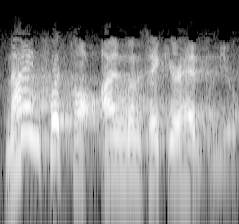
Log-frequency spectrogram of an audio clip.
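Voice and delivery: high, slow, put-on boastful voice; a hint of a cocky fighter squaring up; mock defiant challenger. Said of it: "Have you ever said that to a nine-foot-tall individual?".

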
